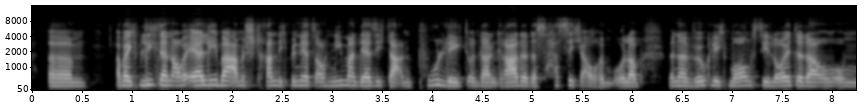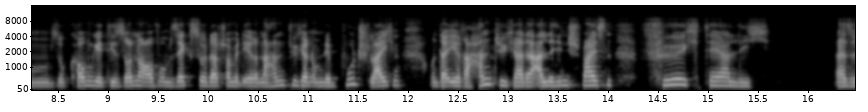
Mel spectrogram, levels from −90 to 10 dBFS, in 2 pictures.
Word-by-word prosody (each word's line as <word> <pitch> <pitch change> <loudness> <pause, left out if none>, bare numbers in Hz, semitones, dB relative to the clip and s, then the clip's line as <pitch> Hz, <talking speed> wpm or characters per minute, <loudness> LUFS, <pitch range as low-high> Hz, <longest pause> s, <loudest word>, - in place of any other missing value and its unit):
Ähm, 170 -1 0 0.3
aber 205 - +6
ich 200 +1 -2
liege 225 +2 0
dann 215 -2 +6
auch 195 - +3
eher 205 +1 +8
lieber 215 -1 +6
am 200 - +2
Strand. 195 0 -1
Ich 195 - -13
bin 200 0 -3
jetzt 195 -2 +1
auch 175 +1 -1
niemand, 195 0 -1
der 185 0 +5
sich 190 -1 -7
da 170 - +4
an - - -7
'n - - -19
Pool 220 +4 -5
legt 180 -2 0
und 180 -2 -5
dann 170 -1 +2
grade 180 +3 +5
das 170 -1 -6
hasse 195 +2 -6
ich 200 - -5
auch 160 - -6
im 160 -1 -7
Urlaub, 170 -1 +1 0.2
wenn 180 0 -5
dann 185 -2 +1
wirklich 195 0 -2
morgens 195 +2 0
die 185 -2 -2
Leute 190 +2 +2
da 175 -2 +4
u 170 - -4
um 170 -1 -7
so 165 +2 -11
kaum 185 +4 -3
geht 180 -3 -3
die 180 - -2
Sonne 185 +4 -2
auf, 175 0 -1
um 180 -1 -7
6:00 190 +1 -2
da 175 -1 +1
schon 180 +1 -5
mit 180 - -6
ihren 170 0 -2
Handtüchern 195 0 -3
um 170 +1 -7
den 170 -1 -5
Pool 250 +6 -7
schleichen 190 +3 -1 0.3
und 180 0 -12
da - - +6
ihre 180 -3 -1
Handtücher 200 -9 0
da 175 0 +3
alle 180 +1 +2
hinschmeißen. 205 +2 0 0.3
Fürchterlich. 195 - -3 0.6
Also, 175 0 -2
185 Hz, 240 wpm, -24 LUFS, 175-200 Hz, 0.6 s, eher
